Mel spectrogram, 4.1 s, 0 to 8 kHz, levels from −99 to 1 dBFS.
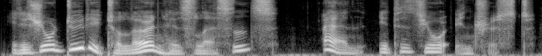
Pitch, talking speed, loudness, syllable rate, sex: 145 Hz, 190 wpm, -19 LUFS, 4.9 syllables/s, male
